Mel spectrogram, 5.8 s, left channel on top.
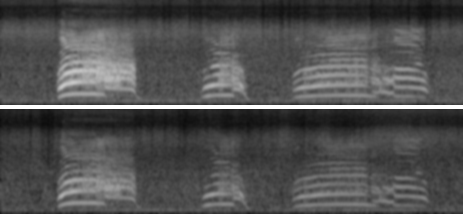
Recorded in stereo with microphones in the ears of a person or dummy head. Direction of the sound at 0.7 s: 35° left (ahead or behind).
